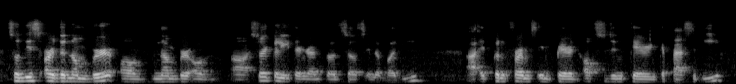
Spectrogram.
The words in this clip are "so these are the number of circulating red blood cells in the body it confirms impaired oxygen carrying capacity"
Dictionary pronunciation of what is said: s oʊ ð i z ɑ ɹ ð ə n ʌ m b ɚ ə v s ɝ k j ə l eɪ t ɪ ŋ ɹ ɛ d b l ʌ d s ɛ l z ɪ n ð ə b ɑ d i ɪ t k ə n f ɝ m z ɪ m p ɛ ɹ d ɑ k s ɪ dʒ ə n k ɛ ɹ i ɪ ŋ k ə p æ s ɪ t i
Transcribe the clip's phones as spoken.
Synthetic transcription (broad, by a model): s oʊ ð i s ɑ ɹ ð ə n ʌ m b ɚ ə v s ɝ k j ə l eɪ t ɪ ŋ ɹ ɛ d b ʌ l s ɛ l s ɪ n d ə b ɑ d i ɪ t k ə n f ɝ m s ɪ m p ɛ ɹ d ɑ k s ɪ dʒ ə n k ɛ ɹ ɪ ŋ k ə p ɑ s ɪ t i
